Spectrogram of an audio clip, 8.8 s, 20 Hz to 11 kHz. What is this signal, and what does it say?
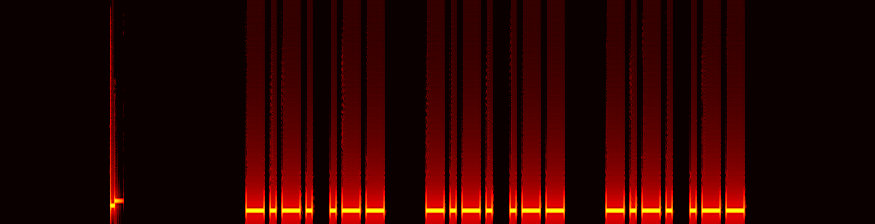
Morse code, heard as a keyed tone, about 20 wpm, 700 Hz. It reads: CW CW CW
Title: Abbreviations Repeated 3x - 20wpm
